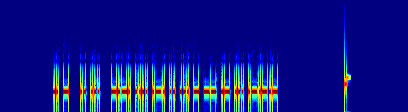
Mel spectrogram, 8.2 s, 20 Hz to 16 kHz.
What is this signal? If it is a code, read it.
Morse code, heard as a keyed tone, about 34 wpm, 700 Hz. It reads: IT IS CHRISTMAS.
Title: Easy Phrases 35wpm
